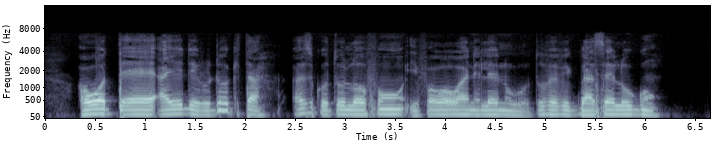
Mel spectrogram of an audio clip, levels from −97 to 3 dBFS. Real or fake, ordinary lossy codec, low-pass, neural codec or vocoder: real; MP3, 48 kbps; 7.2 kHz; none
